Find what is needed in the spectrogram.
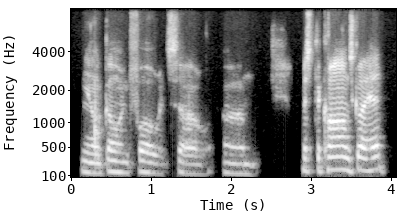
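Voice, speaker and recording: This man has a plain, everyday voice. He speaks at a moderate pace with fairly even intonation. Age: 60s. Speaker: school committee chairman. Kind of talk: public meeting remarks.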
